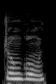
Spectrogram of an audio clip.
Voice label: "zhong1 gong4", Chinese

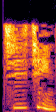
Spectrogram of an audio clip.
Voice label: "ji4 jing4", Chinese

